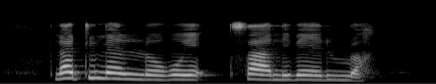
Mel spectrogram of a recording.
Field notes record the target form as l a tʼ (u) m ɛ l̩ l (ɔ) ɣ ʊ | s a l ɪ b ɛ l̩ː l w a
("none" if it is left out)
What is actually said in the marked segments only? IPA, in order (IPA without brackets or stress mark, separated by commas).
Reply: u, ɔ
